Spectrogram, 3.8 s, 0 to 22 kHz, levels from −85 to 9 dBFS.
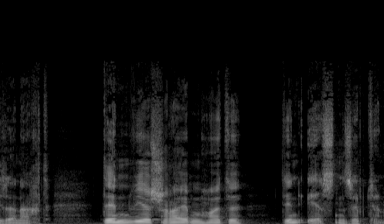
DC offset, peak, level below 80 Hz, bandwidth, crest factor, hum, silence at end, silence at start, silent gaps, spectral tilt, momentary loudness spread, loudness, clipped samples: under 0.1%; -12 dBFS; -54 dBFS; 16 kHz; 20 dB; none; 0 s; 0 s; none; -5 dB/octave; 11 LU; -31 LUFS; under 0.1%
